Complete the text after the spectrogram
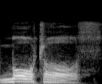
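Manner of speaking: big, loud, ringing, booming bellow. Narrating a scene and voicing the newly described figure, loud shout. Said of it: "he shouts in a uh, in a loud voice".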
